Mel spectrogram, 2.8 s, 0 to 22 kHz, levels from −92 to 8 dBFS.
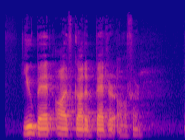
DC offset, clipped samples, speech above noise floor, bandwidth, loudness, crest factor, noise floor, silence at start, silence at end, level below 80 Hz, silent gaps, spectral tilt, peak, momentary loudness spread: under 0.1%; under 0.1%; 38 dB; 15 kHz; -27 LUFS; 16 dB; -65 dBFS; 0.35 s; 0.65 s; -76 dBFS; none; -5 dB/octave; -12 dBFS; 18 LU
